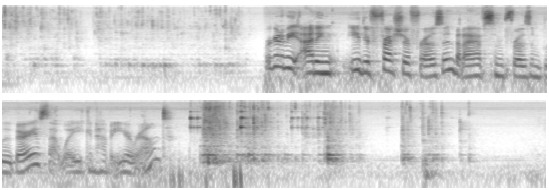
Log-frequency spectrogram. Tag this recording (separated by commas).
Speech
